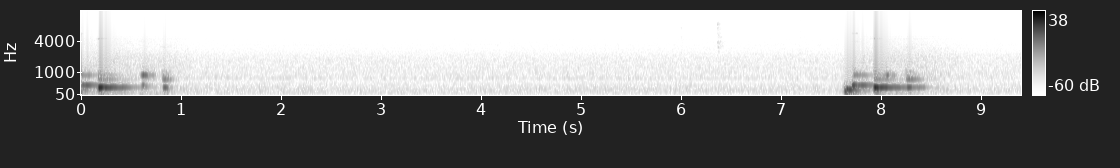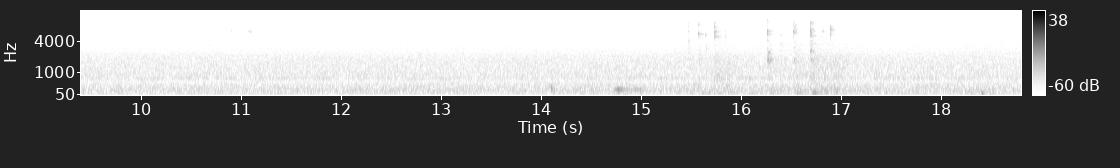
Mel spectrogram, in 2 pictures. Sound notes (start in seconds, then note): 0.0 computer chimes; 7.6 computer chimes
